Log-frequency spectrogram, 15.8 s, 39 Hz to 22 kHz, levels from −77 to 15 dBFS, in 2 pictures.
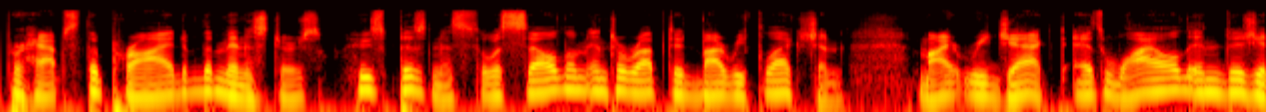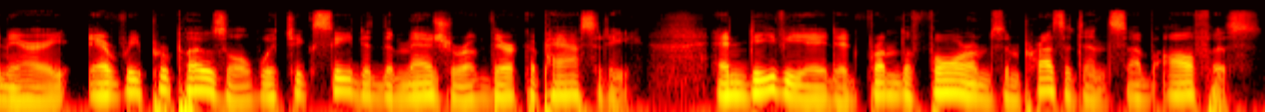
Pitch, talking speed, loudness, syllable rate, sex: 100 Hz, 140 wpm, -19 LUFS, 5.0 syllables/s, male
